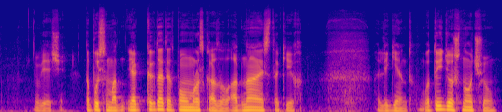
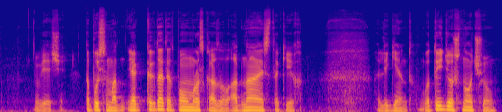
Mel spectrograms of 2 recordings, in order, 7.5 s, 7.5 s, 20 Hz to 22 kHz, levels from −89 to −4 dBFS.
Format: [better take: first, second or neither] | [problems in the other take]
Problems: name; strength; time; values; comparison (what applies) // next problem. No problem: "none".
neither | none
